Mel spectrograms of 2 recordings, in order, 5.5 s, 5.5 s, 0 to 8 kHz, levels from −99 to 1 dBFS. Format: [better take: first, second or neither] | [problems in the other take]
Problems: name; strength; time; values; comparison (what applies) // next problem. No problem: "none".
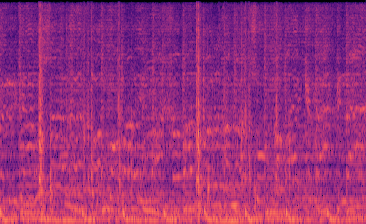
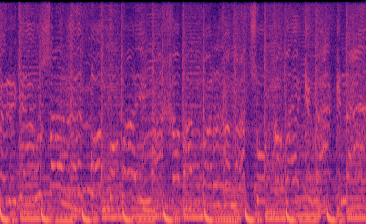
second | background sound (Telephone); 6 dB below the speech // room echo; dies away in 2.1 s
